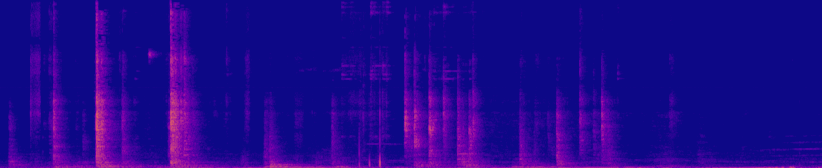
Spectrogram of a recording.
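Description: Metal door being unlocked and opened: a series of sharp metallic clicks and clanks from the lock and latch, the two loudest about a second and a second and a half in, then a quick run of rattles around four seconds in, and a few more clicks as the door swings open near the end.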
